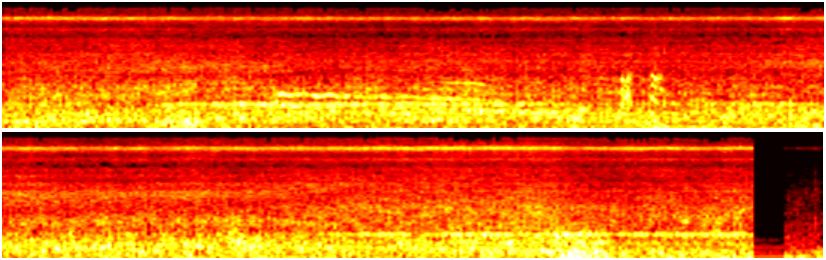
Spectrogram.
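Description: Steady, loud engine roar and cabin hum inside a passenger plane during boarding on a flight to Milan, continuous and unbroken with faint voices underneath.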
